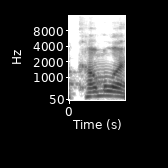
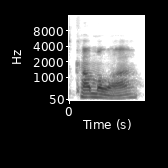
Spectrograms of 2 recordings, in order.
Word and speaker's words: Kamala: Shiva versus Kamala. And that's how you say it, Kamala, with the Tamil Indian accent, not Kamala. It's Kamala.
